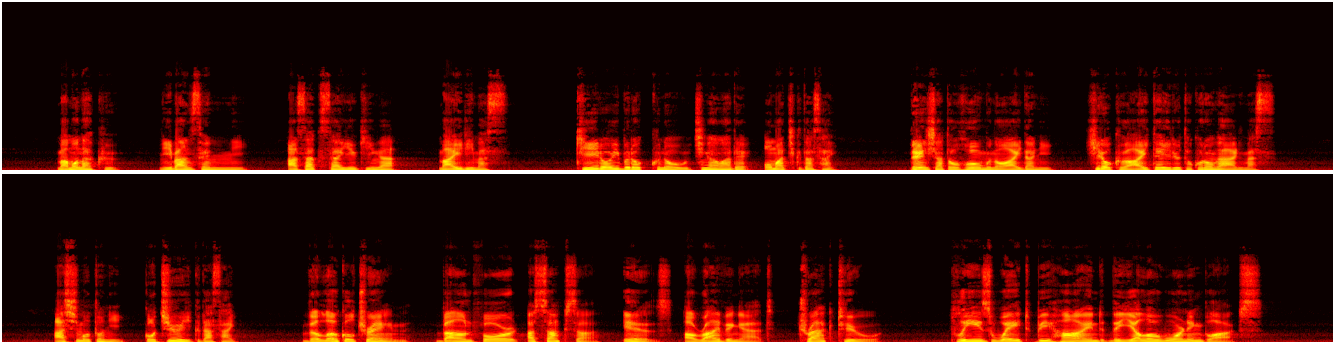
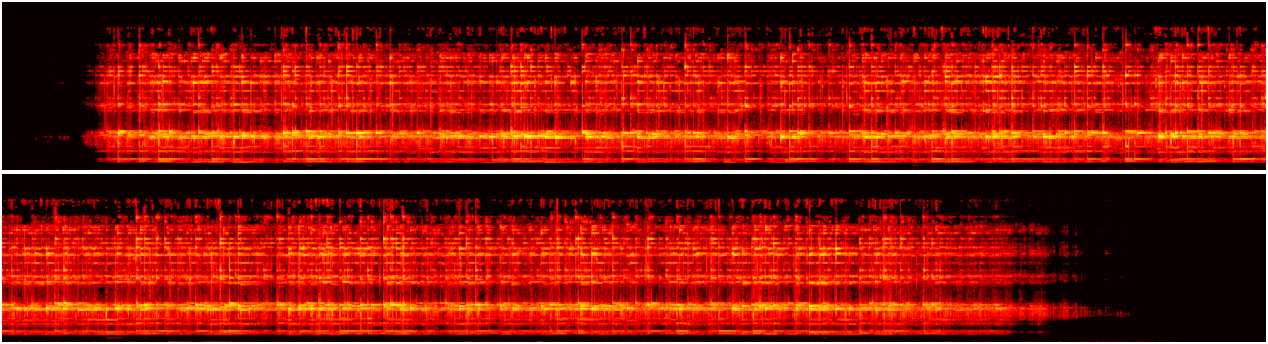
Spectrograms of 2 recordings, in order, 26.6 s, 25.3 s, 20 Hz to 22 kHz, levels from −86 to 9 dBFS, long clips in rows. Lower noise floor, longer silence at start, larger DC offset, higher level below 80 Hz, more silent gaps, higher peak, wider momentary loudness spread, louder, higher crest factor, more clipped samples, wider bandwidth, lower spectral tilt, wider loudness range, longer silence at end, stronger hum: second, -66 dBFS vs -88 dBFS; second, 0.55 s vs 0.95 s; neither; first, -60 dBFS vs -80 dBFS; neither; about the same, -4 dBFS vs -4 dBFS; first, 13 LU vs 6 LU; second, -24 LUFS vs -20 LUFS; about the same, 22 dB vs 20 dB; neither; second, 13 kHz vs 19 kHz; first, -6 dB/octave vs 9 dB/octave; about the same, 3 LU vs 3 LU; second, 0.75 s vs 2.2 s; neither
